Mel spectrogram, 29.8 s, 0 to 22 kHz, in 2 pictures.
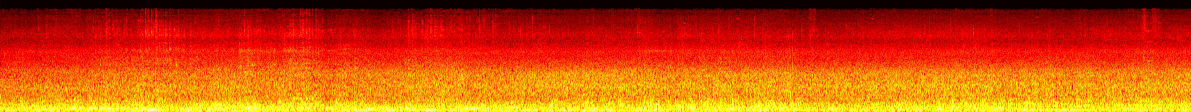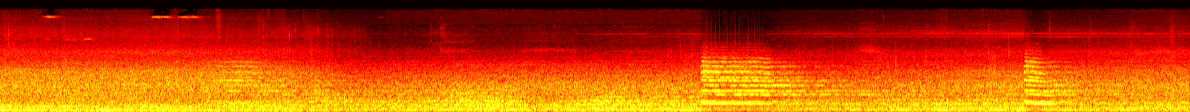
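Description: A passing BNSF diesel locomotive and its train rumble by for the first half. Then the approaching EMD SD70MACe sounds its chime horn in the grade-crossing pattern: a faint long blast a little past halfway, a louder long blast, then a short toot near the end.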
